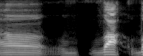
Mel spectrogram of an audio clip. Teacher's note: వా అన్నప్పుడు కింది పెదవి పైన డెంటల్ తాకుతూ ఉంటుంది, అందుకే లేబియో డెంటల్ అంటాం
